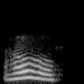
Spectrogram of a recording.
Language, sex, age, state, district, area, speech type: Marathi, female, 18-30, Maharashtra, Yavatmal, rural, conversation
